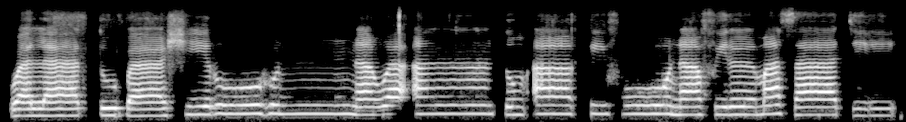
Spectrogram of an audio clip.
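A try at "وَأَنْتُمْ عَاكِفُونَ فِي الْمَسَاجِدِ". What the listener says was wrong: Wa antum akifuna fil masajid. Wa antum jangan tum'a. Selesaikan dulu mimnya.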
